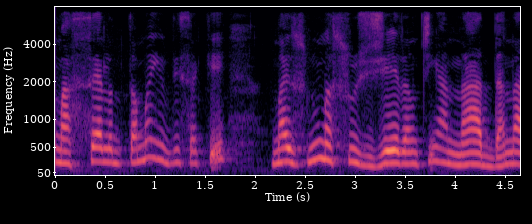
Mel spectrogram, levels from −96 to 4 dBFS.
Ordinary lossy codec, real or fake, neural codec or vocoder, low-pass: MP3, 48 kbps; real; none; 7.2 kHz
